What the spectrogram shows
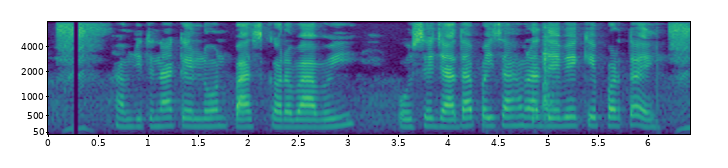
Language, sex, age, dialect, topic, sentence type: Magahi, female, 18-24, Western, banking, question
